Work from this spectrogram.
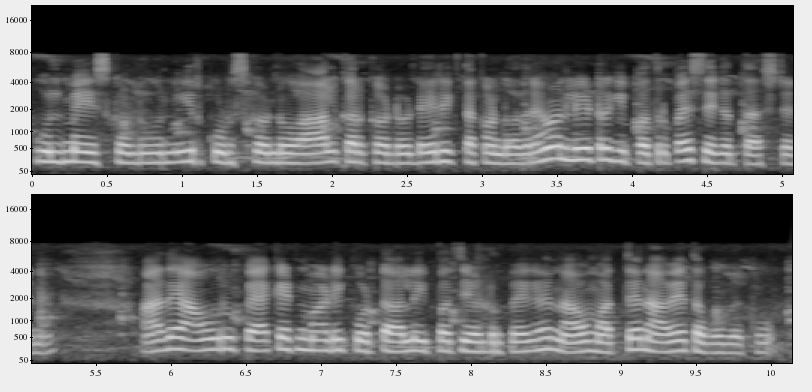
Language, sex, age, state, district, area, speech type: Kannada, female, 30-45, Karnataka, Mandya, rural, spontaneous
